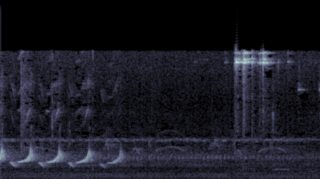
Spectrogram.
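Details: Northern cardinal, locally called red bird, singing from a tree in Bermuda: five clear whistled notes, each sliding down in a quick run in the first second, then the bird falls quiet, leaving faint background rustle.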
